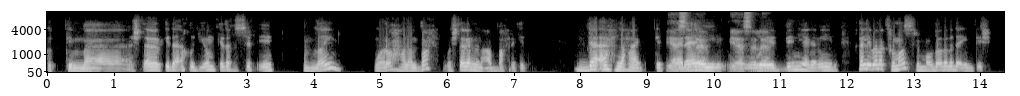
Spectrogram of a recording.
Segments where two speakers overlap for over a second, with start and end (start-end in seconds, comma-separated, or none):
9.3-10.9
